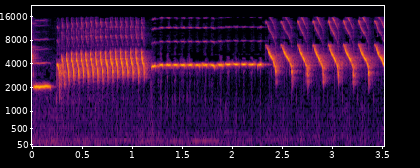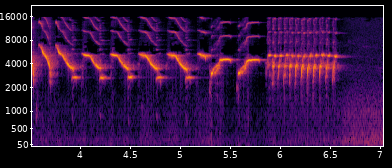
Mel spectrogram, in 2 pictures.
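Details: Timbrado canary song for training: a low whistle into a dense buzzy roll, a sustained high whistled tone, quick falling notes repeated several times a second, then a bright trill before silence.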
